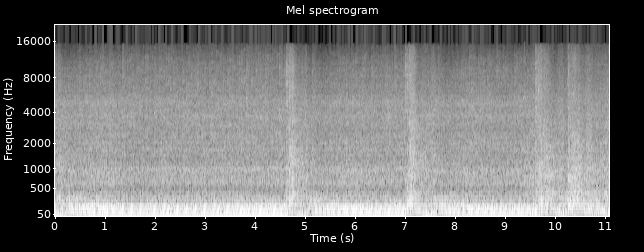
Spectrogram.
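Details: 2013 Harley-Davidson Ultra Classic FLHTCU, a salvage-auction bike being rebuilt: a deep, lumpy V-twin idle with three quick throttle blips that climb cleanly and drop back smoothly, a healthy strong-running engine.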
